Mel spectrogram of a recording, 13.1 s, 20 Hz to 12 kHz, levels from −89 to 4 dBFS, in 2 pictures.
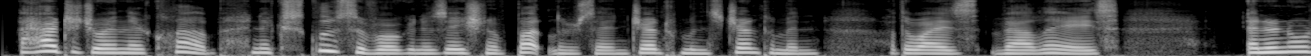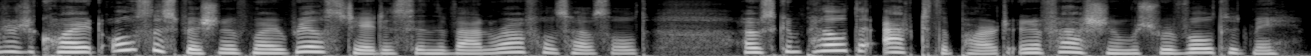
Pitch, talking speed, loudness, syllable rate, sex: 235 Hz, 190 wpm, -21 LUFS, 6.5 syllables/s, female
